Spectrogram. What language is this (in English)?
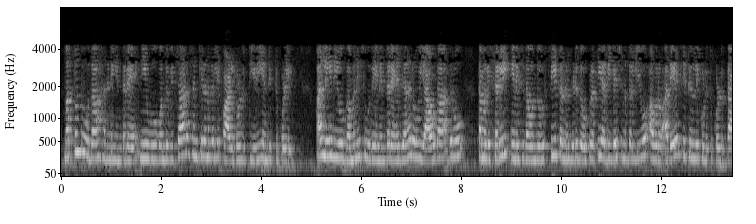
Kannada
